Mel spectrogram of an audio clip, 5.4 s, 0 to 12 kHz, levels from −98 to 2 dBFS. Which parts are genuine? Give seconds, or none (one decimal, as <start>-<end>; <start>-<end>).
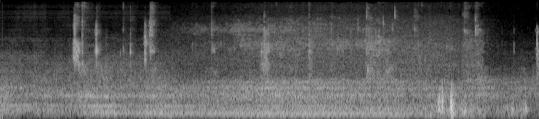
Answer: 1.7-5.4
